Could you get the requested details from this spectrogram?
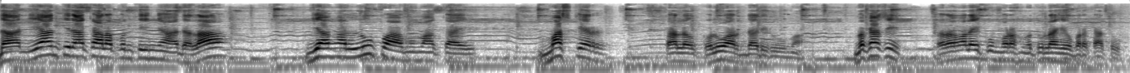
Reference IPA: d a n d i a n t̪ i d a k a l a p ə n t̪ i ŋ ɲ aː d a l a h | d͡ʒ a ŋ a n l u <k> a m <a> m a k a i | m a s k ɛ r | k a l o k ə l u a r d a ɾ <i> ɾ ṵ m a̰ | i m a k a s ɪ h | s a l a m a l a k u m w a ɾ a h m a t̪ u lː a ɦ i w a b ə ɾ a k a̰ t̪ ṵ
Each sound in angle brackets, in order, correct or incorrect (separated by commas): incorrect, incorrect, correct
